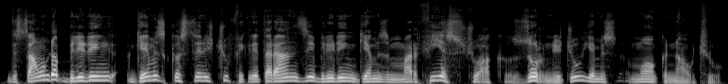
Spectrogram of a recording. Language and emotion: Kashmiri, neutral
